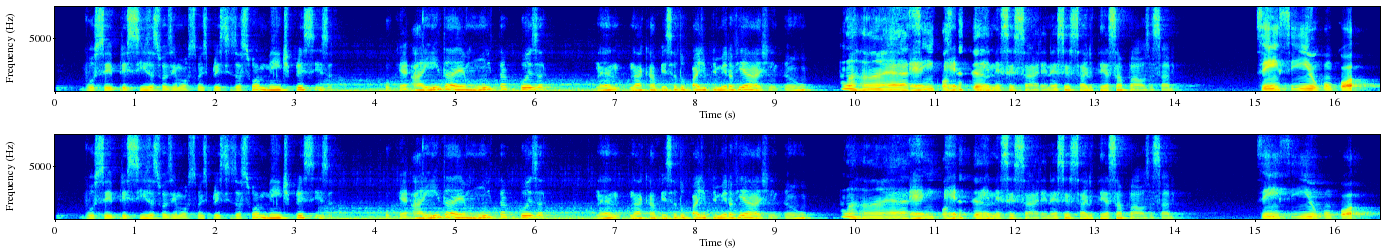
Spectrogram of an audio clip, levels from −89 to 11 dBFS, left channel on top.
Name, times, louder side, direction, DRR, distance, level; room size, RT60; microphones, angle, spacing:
voice 1, 0.4-3.5 4.1-6.1 6.7-9.4 10.7-14.0, left 1 dB, 10° left, 15 dB, 0.3 m, -24 dB
Car, 3.3-8.8, right 1 dB, 40° right, 1.5 m, -34 dB
voice 2, 9.8-11.2 11.5-11.7 15.1-16.2, left 5 dB, 80° left, 16 dB, 0.5 m, -22 dB
15.0 x 9.5 x 5.5 m, 1.2 s
head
